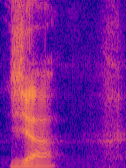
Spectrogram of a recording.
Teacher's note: it's a palatal fricative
